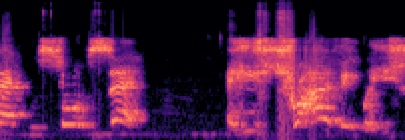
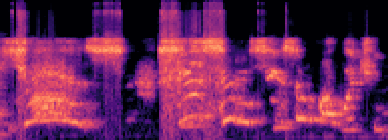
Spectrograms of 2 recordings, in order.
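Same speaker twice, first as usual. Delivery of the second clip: excited shout. Retold or imitated. Friend relaying the crush, excited high shout. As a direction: burst out with the big news.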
